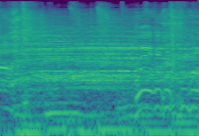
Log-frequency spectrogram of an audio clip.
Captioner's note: cheers and applause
